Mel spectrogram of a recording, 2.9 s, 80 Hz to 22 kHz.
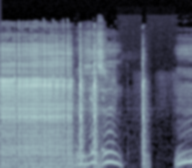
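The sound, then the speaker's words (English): An old door hinge at a storage facility creaks in a long, grinding groan that breaks off partway through, followed by short voiced sounds and a brief sharp click, moderately loud. “Oh, that was an old one. You guys need to get some WD-40 on this.”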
